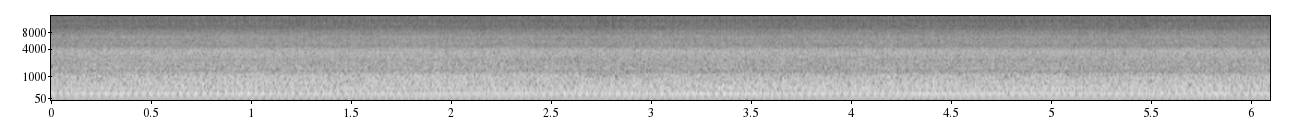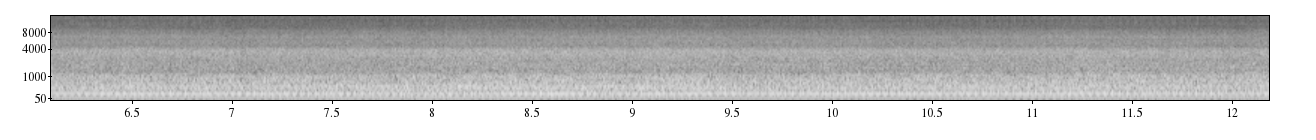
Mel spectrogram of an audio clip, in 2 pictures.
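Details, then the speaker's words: Troy-Bilt TB360 mower with cleaned original carburetor and cleaned tank: steady drone with uneven, stumbling beat, skips and pops; misfire unresolved, owner plans to check flywheel key and timing. "so it sounds like we're not done yet what's the troy bilt it's got a clean carburetor and I cleaned out the tank but it still kind of skips and pops"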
